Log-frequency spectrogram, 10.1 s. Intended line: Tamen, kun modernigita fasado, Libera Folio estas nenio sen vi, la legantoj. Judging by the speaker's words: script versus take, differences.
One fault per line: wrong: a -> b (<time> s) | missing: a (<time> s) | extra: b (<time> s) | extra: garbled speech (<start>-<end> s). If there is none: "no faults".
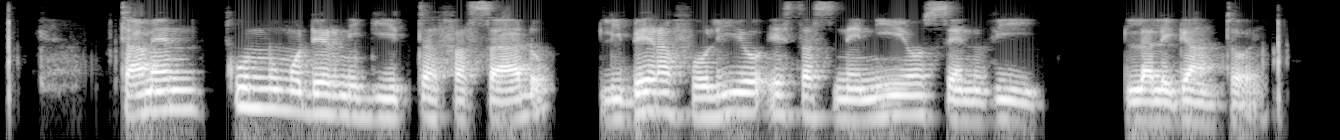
no faults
